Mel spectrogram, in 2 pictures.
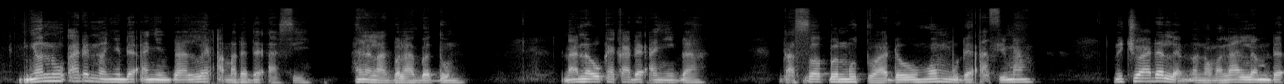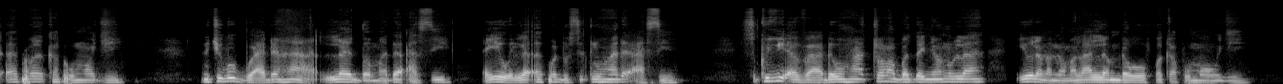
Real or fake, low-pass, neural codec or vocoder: fake; 14.4 kHz; codec, 44.1 kHz, 2.6 kbps, DAC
